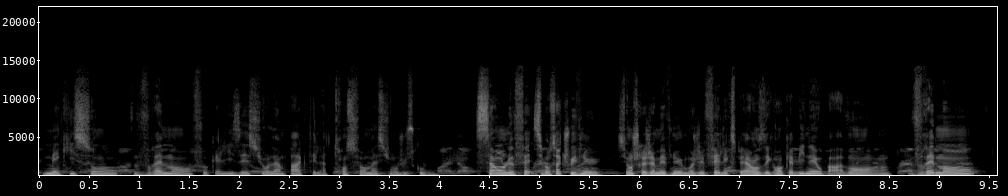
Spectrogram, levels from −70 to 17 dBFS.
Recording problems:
voice in the background; noticeable; throughout; 20 dB below the speech

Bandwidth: 14.5 kHz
